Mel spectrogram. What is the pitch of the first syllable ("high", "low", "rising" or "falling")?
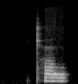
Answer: high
